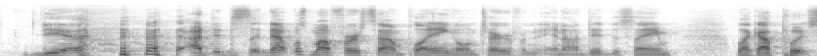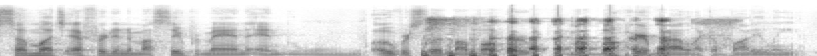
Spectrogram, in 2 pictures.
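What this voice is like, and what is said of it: Slurred speech. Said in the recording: “I'm slurring my words, so I know it's time to get off.”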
